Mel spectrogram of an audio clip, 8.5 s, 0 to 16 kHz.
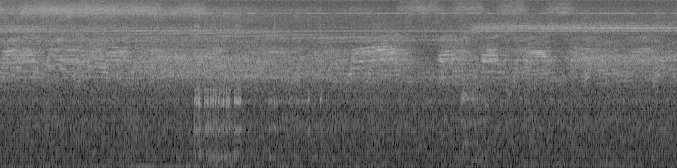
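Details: Singing minmin cicada recorded 24 July 2016: continuous shrill buzzing that swells and fades in loose pulses, with a short low clatter partway through.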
